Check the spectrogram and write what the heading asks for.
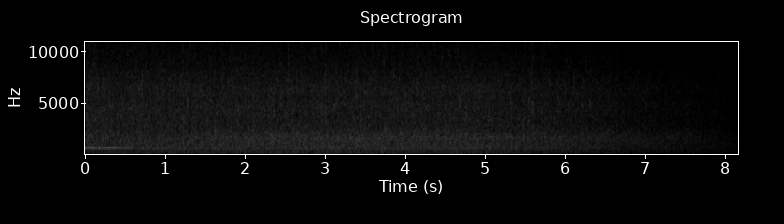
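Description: Steady rain-like hiss from the film's soundtrack after the music has stopped, fading out to silence near the end. A low rumble dies away in the first second and a half.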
